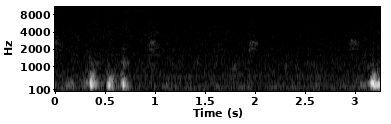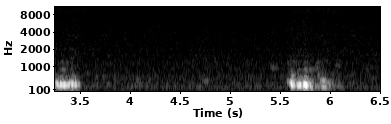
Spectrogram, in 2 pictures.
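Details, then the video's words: Four-week-old Cavalier King Charles Spaniel puppies from Daisy's litter in their puppy pen: three quick low grunting whimpers, then two longer, fuller low moans a few seconds apart, with quiet gaps between. "Daisy's Cavalier Puppies Livestream: 4 weeks old"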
